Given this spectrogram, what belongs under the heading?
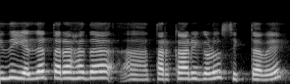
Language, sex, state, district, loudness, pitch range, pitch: Kannada, female, Karnataka, Shimoga, -14 LUFS, 245-290 Hz, 265 Hz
